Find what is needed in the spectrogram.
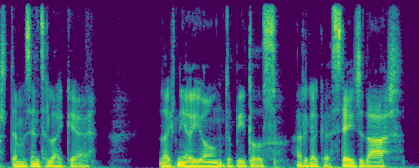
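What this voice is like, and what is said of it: Irish accent. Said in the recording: “you're from Ireland, like the accent gives it away a little bit”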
